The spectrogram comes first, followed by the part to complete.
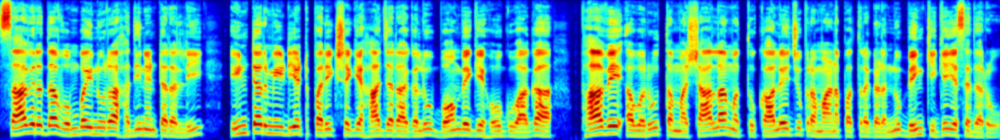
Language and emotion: Kannada, neutral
